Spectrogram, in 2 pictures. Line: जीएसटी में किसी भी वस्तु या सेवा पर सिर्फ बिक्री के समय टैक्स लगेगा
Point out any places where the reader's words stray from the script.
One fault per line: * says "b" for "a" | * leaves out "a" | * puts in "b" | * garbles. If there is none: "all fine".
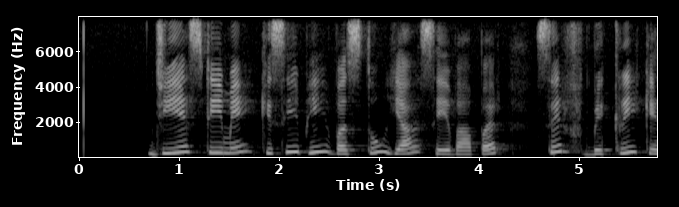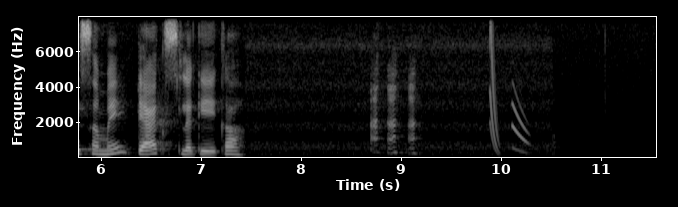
all fine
